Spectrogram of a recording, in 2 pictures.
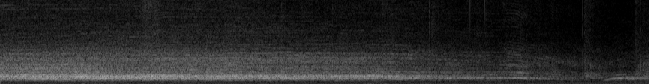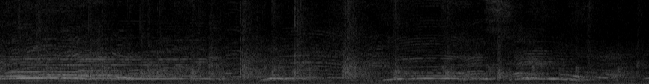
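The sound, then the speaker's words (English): An audience erupts in a loud, roaring wave of screams and cheers when told to scream in the building if they are free, gradually fading and leaving scattered high-pitched whoops and shouted exclamations rising over a murmuring crowd. “If you're free, scream in the building.”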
